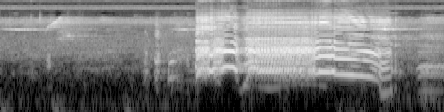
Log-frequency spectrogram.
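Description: A rooster crows loudly and close by, a long drawn-out call that falls at the end, after a few soft hen clucks and small noises among the backyard chickens.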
